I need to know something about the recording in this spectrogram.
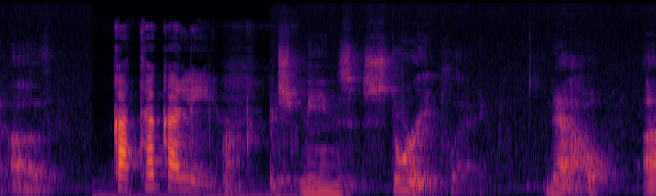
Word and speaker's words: Kathakali: And so I want to thank Isha Rao for giving me the correct pronunciation of Kathakali, which means story play. Now, this was a form of dance drama, and the movement in Kathakali is stylized down to the very minute movements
